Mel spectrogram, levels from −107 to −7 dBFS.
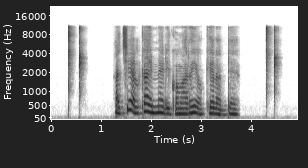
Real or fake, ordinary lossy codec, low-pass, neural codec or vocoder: fake; AAC, 64 kbps; 10.8 kHz; vocoder, 44.1 kHz, 128 mel bands, Pupu-Vocoder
